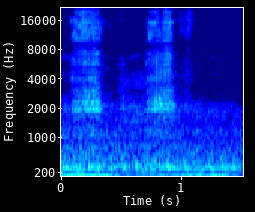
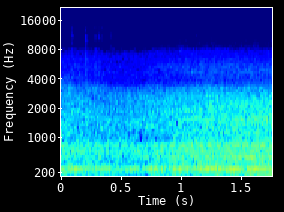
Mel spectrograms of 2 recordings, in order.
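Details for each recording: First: Onkyo M5060R/P3060R amplifier under restoration: two short raspy crackle bursts as the volume knob turns in a quiet room; scratchy volume pot that needs cleaning and lubrication. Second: Onkyo M5060R/P3060R amplifier under restoration, with added automatic fan control and two computer-sized fans at the back that switch on with a blue glow about 8.5 minutes after a room-temperature start. There is a soft steady whoosh and an even hum, with no rubbing or clicking. The fans are operating normally.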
